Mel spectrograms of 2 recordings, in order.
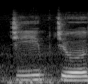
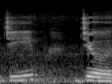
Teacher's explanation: अब इसमें जो फर्स्ट वन जो है वो च साउंड वॉइसलेस है और जो ज साउंड है वो वॉइस्ड है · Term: एफ्रिकेट्स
